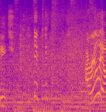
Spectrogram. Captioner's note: giggling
